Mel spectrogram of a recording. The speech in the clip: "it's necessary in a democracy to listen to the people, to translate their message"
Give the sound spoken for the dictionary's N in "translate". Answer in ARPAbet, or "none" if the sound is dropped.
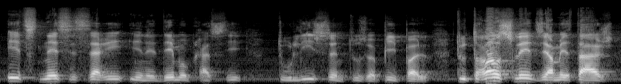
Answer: none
